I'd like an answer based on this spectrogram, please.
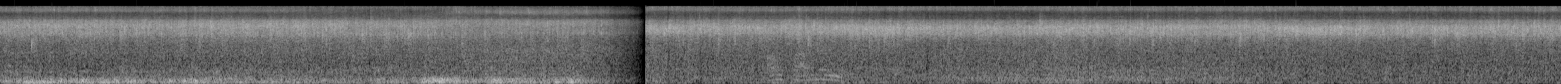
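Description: Heavy monsoon rain pouring steadily, with a low rumble of thunder through the first half. The sound drops out for a moment about six seconds in, at a cut in the footage, then the rain carries on evenly.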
